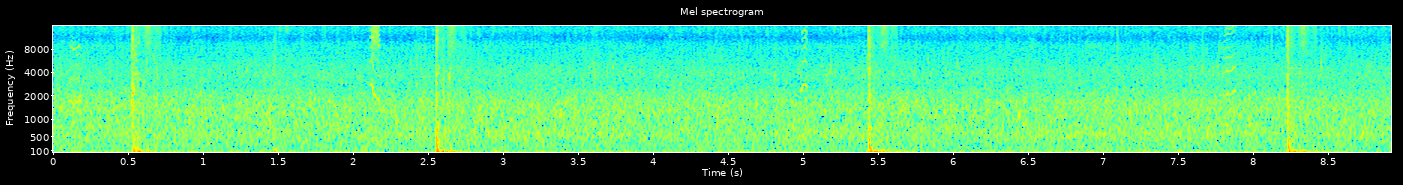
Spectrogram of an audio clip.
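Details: Infant girl with hiccups: short, sharp hiccups, four in about nine seconds, over a steady background hiss.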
